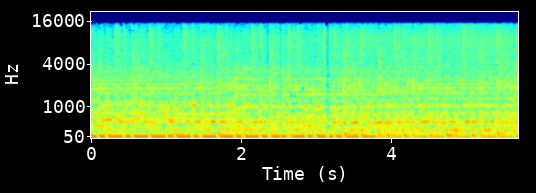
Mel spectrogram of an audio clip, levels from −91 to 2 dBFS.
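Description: From 2.33 to 3.17 s, packets arrive late and the jitter buffer keeps running dry, causing repeated stalls (stutter). Five brief holds, the longest 28 ms, stretch the last sound forward, about 81 ms in all, so the audio drags and hiccups while losing nothing.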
